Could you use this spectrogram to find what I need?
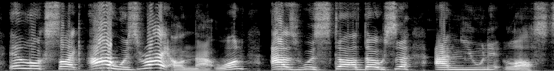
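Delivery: loud, high gloating; smug. Real, not acted. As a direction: crow about being right. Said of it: "I don't mean to sound too smug there".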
